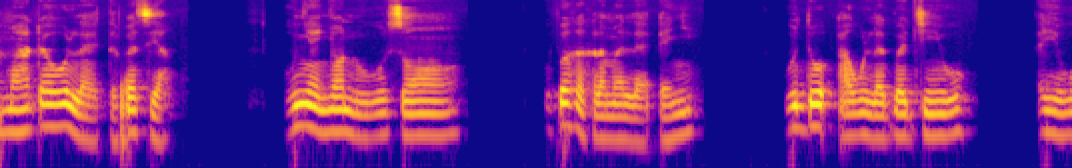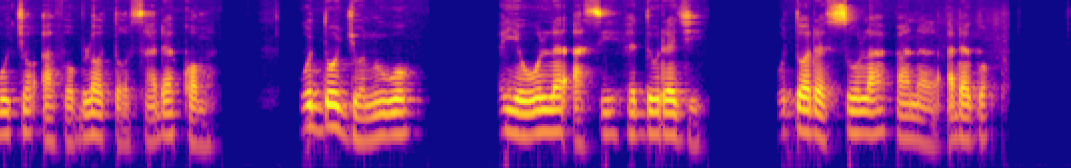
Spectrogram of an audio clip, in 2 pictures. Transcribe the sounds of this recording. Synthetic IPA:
mã˨ɖɛ˦wo˦lɛ˨t̪ɛ˨ɸɛ˦si˨a˨ | wo˦ɲɛ̃˦ɲɔ̃˦nũ˨wo˦sɔ̃˦ | wo˦ɸɛ˦xɛ˨xlɛ˨mɛ̃˨lɛ˨e˨ɲĩ˦ | wo˦d̪o˦a̰˨wu˦lɛ˨ɡ͡bɛ˦d͡ʑĩ˦wo˦ | e˦je˦wo˦t͡ʃɔ˦ʔa˨vɔ˨blɔ˦t̪ɔ̰˨sa˨ɖɛ˦kɔ̰˨mɛ˨ | wo˦d̪o˦d͡ʒo˨nũ˦wo˦ | e˦jɛ˦wo˦lɛ˦ʔa˨si˦hɛ˦d̪o˦ɖɛ˦d͡ʑi˨ | wo˦t̪ɔ˦ɖɛ˨so˦la˦pa˦nɛ̰̃˨a̰˨ɖɛ˨ɡ͡bɔ˦

